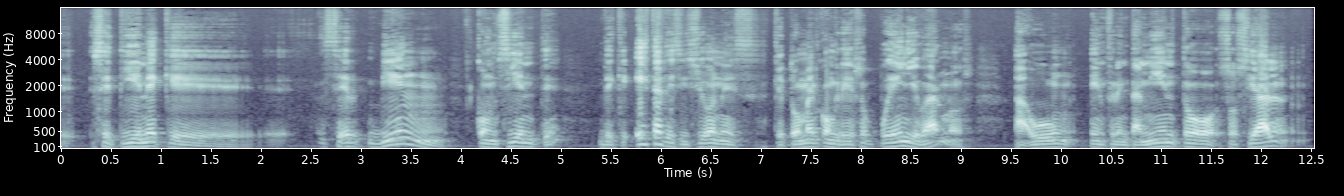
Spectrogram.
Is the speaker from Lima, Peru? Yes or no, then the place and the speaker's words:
no; Moquegua, Peru; yo soy una persona muy arraigada a mi patria, muy arraigada a mi tierra, Moquegua. O sea, yo cuando puedo me voy a Moquegua porque es mi tierra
